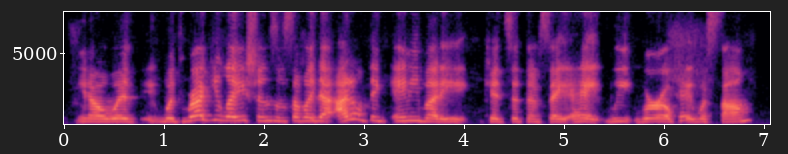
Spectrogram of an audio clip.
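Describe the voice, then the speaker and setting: Her tone is bright and sharp, as this woman talks at a moderate pace with a fairly high pitch and ordinary pitch variation. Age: 60s. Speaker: vape show panelist. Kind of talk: casual chat. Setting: live stream.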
